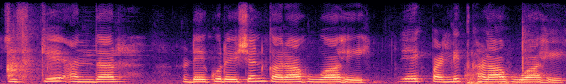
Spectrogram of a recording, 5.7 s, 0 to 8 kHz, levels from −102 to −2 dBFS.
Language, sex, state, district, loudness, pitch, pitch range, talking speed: Hindi, female, Madhya Pradesh, Bhopal, -15 LUFS, 225 Hz, 220-240 Hz, 115 wpm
